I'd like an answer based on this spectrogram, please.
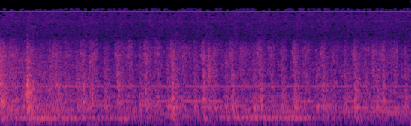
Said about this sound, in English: The teletype's in your office.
